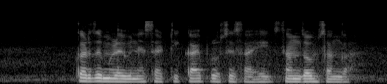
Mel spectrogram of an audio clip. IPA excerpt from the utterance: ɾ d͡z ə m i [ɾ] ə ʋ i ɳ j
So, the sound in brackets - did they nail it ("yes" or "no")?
no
